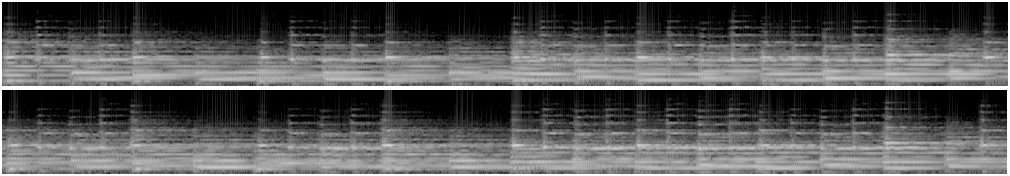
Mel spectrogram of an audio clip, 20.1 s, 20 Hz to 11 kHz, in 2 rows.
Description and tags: Piano Easy 1
Easy loop piano. Cuted for Loop.
Made by synth.
easy, loop, piano, soft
